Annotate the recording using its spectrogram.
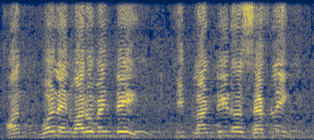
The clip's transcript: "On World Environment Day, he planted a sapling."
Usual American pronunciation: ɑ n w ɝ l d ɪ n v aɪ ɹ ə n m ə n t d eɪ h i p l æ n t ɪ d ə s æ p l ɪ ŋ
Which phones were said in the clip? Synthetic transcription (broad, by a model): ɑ n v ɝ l d ɪ n v aɪ ɹ ə n m ə n t d eɪ h i p l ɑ n t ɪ d ə s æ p l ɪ ŋ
